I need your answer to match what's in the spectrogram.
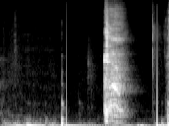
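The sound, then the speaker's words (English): A single sharp cough bursts out, preceded and followed by brief throat clicks and low rumble, with no one speaking. “I just muted my mic to cough, but I know everyone heard it”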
